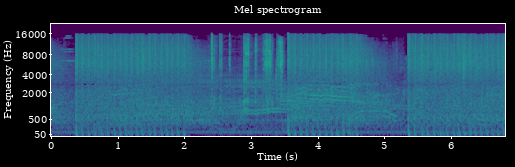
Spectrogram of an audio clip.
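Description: Rapid automatic gunfire in Black Ops 2 Zombies on the Die Rise map, bursts of fast, evenly spaced shots with brief breaks, a low hum running beneath and faint talk mixed in.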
